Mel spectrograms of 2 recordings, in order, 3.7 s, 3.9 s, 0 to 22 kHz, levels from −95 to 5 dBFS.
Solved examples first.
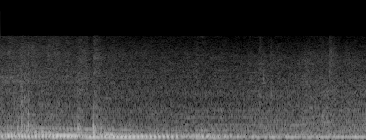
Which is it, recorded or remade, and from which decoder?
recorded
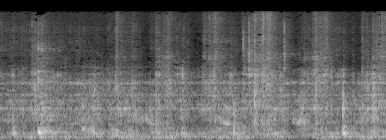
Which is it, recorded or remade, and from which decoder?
recorded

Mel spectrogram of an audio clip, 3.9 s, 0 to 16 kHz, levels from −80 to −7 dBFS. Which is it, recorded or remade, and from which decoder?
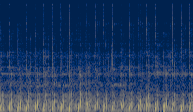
remade, codec, SNAC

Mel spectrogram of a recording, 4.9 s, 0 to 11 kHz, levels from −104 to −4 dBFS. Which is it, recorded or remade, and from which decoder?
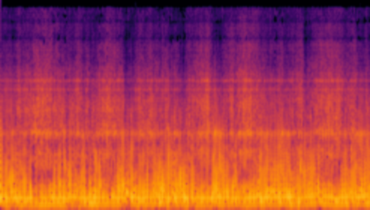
remade, vocoder, Vocos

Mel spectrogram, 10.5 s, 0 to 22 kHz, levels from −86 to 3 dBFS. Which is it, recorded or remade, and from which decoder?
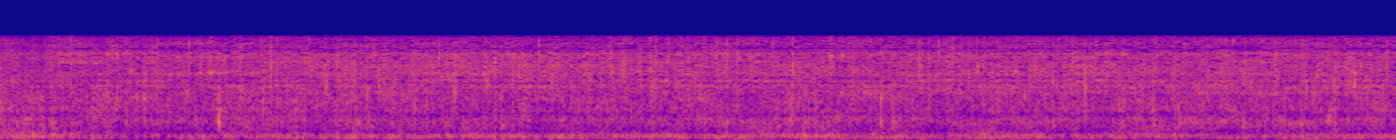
remade, codec, SNAC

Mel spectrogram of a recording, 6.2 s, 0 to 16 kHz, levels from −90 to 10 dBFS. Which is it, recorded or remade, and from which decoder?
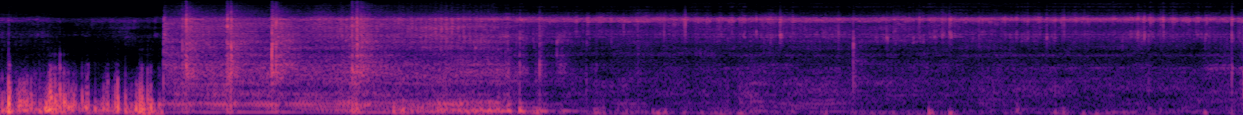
remade, codec, SNAC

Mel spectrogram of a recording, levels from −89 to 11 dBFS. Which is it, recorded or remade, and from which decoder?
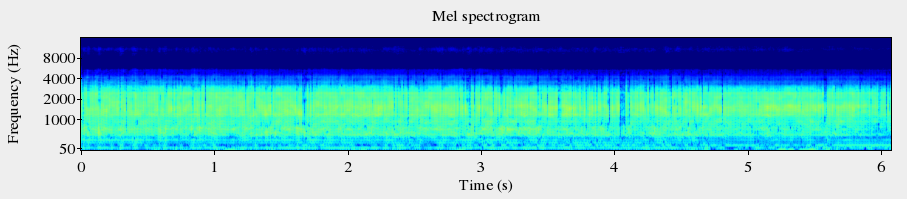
remade, vocoder, BigVGAN v2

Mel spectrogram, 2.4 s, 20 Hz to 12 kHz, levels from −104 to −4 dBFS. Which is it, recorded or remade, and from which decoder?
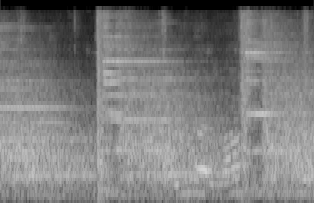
remade, vocoder, Vocos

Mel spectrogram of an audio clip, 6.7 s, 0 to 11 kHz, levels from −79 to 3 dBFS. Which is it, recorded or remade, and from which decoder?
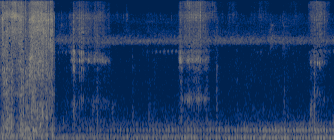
recorded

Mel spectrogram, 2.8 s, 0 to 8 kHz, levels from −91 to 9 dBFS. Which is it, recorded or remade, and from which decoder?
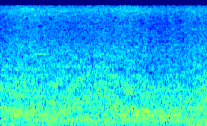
recorded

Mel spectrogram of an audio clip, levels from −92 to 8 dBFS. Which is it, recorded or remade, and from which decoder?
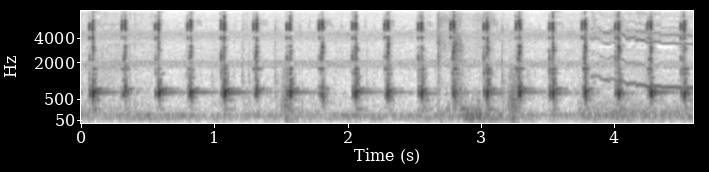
recorded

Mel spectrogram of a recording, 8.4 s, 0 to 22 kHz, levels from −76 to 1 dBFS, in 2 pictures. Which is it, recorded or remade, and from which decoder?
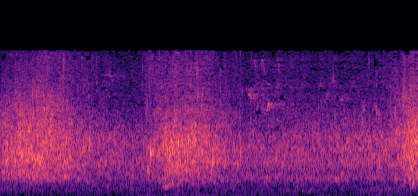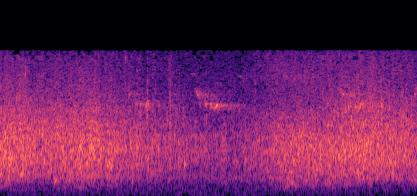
recorded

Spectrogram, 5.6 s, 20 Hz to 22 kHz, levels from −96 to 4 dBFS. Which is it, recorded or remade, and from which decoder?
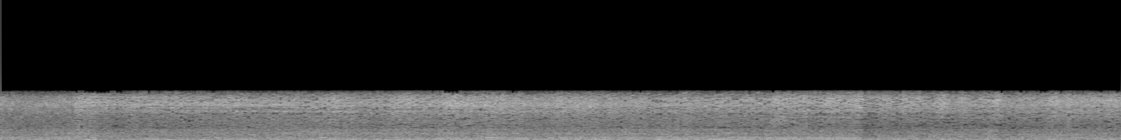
recorded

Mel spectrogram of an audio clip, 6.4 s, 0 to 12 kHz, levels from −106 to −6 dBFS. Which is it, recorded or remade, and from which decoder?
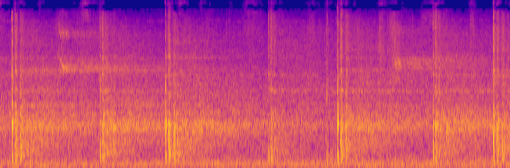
recorded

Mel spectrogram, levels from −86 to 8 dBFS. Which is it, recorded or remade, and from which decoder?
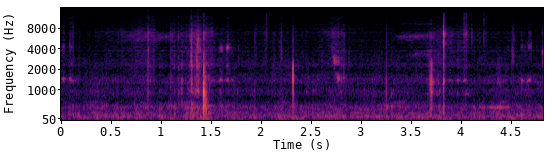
remade, codec, SNAC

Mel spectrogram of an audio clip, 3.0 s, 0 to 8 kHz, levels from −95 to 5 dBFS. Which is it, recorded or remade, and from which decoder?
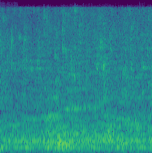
remade, vocoder, Vocos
